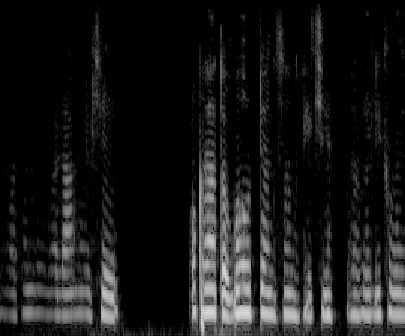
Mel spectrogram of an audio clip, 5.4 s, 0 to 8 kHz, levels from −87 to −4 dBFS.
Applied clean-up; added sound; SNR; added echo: neural mask model DeepFilterNet 3.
